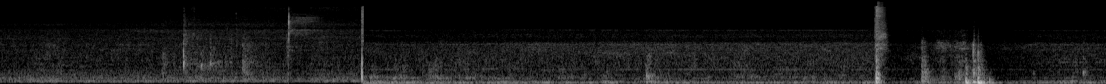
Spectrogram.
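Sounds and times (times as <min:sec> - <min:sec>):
steady low hum: 0:02.6 - 0:11.0.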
